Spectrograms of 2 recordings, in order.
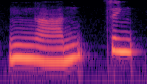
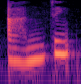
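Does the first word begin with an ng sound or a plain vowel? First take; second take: ng sound; plain vowel. First: The first syllable begins with an ng sound. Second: The first syllable begins with a plain vowel. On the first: The speaker calls it right. "如果是正常的叫做嗯啊眼睛" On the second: The speaker calls it wrong. "但是懒音的时候叫做眼睛"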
